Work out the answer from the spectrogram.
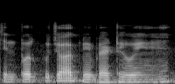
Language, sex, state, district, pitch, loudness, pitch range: Hindi, male, Uttar Pradesh, Shamli, 115 Hz, -20 LUFS, 110-115 Hz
